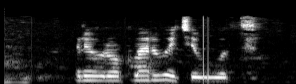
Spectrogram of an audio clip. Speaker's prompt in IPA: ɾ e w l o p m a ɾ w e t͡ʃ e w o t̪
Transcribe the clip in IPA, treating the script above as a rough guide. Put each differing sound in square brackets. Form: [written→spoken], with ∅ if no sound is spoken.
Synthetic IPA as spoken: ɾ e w [l→ɾ] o [p→k] m a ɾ w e t͡ʃ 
